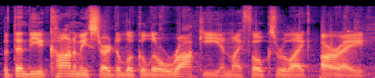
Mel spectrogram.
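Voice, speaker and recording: A young man streams a game and chats off the cuff. His voice sits fairly low. He rambles, backtracks to rephrase and swears casually, with some music underneath. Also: fairly even intonation, fast, a bit bright. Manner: rambling, self-correcting, profane. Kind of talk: casual chat while playing a video game.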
